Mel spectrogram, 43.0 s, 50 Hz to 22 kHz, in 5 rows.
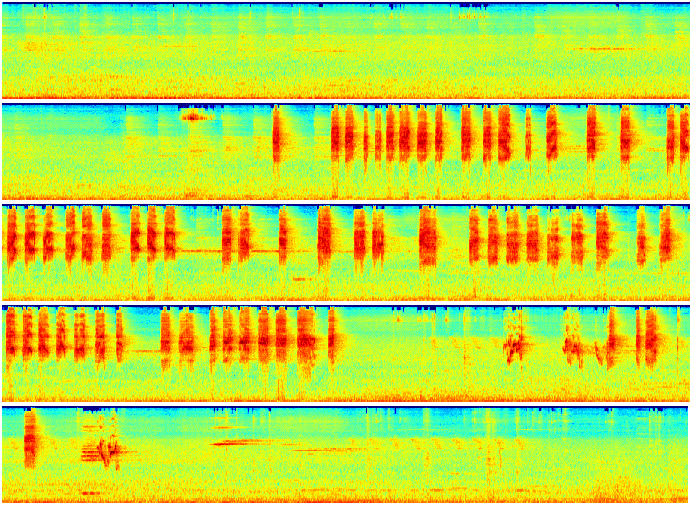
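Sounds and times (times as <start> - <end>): parrots squawking: 12.0 - 30.2, 32.0 - 36.0.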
